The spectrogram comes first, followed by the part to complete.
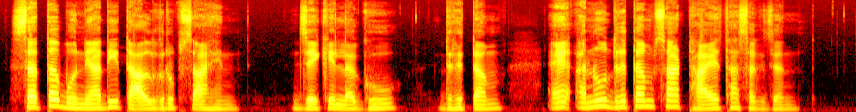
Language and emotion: Sindhi, neutral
